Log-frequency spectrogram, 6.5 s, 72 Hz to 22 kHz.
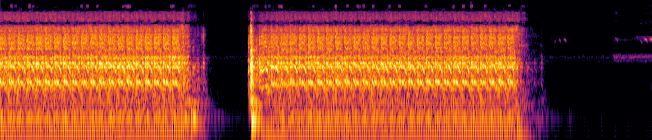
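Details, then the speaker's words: Kawasaki JS550 stand-up jet ski with suspected blown motor, cranked with kill-switch lanyard in: two short bursts of even starter whirring with quick regular pulses, stopping each time without firing; cranks but won't run. "It turns over and it won't run. So, we're going to find out why."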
